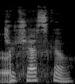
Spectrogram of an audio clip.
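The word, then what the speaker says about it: Ceaușescu: It's like Churashkau or something like that, a Romanian communist dictator. – Ceausescu. – There you go.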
